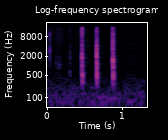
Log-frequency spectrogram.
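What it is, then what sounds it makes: Hollow-sounding granite slab. Three sharp knocks on the top piece of a granite outcrop peppered with quartz crystal give short, bright, hollow-sounding taps with almost no ring. The slab sounds hollow, and a chunk of it comes off right after.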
